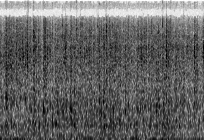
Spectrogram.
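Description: Rain falling on a car's roof and windows, heard from inside the cabin as a steady hiss with faint scattered drop ticks, over a low steady hum.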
